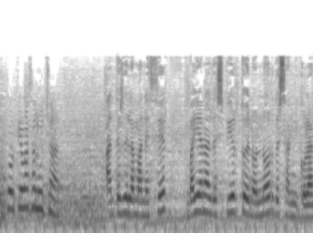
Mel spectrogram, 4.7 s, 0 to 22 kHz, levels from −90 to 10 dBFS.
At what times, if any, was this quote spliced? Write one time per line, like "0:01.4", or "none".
0:01.4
